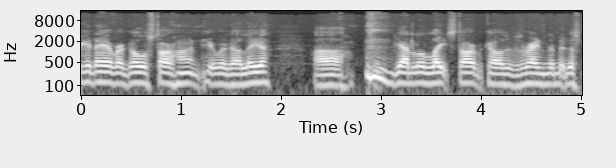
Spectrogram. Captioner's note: clears throat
